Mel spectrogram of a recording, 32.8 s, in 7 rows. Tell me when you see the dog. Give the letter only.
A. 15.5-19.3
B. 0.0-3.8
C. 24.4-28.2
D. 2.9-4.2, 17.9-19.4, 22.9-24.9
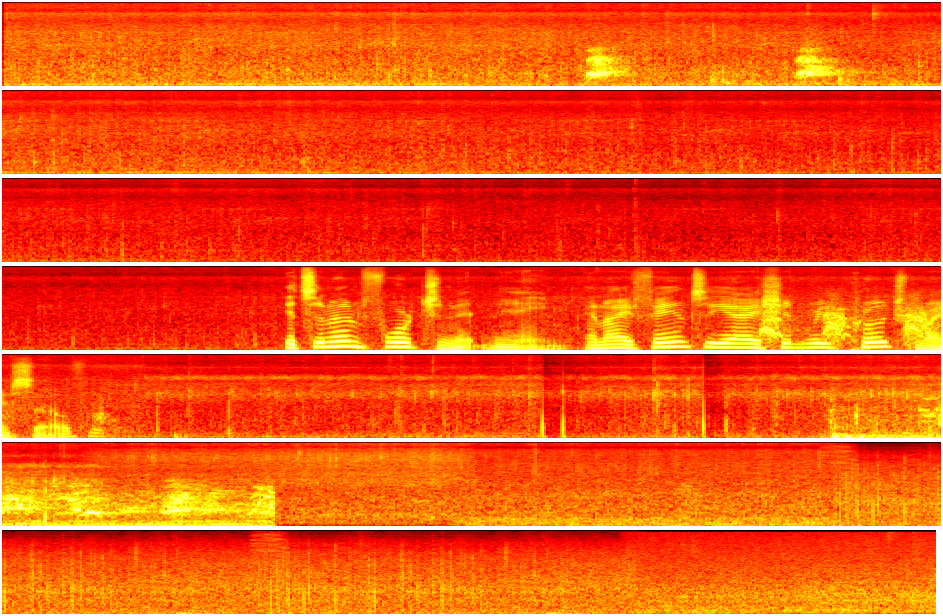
D.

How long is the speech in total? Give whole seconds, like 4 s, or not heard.
4 s.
